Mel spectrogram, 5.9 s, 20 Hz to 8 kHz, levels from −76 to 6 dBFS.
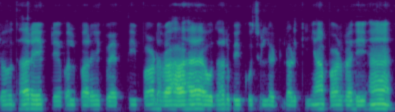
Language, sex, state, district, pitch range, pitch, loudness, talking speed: Hindi, male, Jharkhand, Ranchi, 110-120 Hz, 115 Hz, -22 LUFS, 160 wpm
